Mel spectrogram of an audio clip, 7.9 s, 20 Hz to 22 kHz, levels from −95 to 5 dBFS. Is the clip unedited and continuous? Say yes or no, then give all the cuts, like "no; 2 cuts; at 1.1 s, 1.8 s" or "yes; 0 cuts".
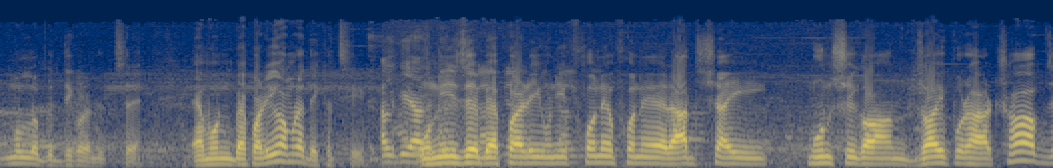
no; 1 cut; at 2.8 s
